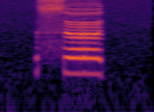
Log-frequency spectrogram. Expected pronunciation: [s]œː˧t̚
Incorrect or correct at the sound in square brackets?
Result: correct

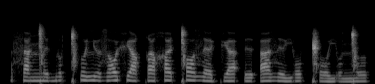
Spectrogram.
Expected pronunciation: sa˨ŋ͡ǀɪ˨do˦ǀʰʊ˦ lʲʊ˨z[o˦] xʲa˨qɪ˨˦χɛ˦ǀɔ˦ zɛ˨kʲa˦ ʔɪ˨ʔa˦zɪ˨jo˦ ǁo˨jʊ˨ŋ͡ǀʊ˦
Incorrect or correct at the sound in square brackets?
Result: incorrect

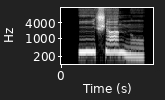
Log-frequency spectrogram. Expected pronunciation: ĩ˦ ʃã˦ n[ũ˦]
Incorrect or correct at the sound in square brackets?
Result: incorrect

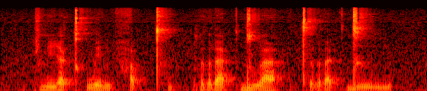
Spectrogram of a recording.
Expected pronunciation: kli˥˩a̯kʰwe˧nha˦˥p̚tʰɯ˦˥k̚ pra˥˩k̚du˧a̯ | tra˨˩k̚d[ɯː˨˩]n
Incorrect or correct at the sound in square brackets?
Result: correct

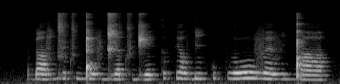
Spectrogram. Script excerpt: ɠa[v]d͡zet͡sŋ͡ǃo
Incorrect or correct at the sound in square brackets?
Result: correct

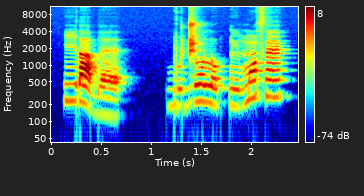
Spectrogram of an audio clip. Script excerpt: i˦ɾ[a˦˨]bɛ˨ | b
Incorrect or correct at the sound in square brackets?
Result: correct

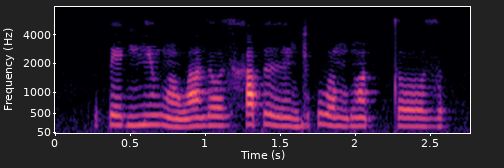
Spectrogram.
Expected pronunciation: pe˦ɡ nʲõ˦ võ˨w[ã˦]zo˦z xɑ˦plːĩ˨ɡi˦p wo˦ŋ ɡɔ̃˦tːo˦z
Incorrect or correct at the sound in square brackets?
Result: incorrect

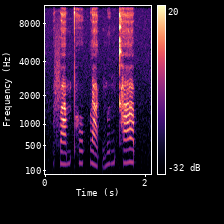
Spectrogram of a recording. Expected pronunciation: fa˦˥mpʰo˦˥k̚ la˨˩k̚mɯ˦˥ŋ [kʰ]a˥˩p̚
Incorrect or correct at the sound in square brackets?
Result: correct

